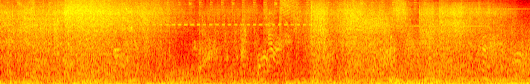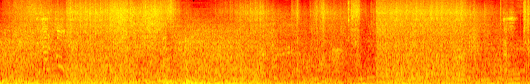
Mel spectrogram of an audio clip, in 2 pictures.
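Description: Gunfire and explosions boom from a video game.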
